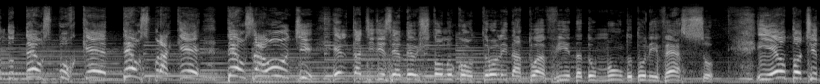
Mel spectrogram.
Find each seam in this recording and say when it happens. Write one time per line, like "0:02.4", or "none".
none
